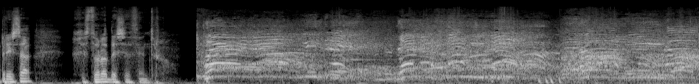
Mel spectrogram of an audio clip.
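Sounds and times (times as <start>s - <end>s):
speech: 0.0s - 1.8s
crowd of protesters chanting a slogan: 2.0s - 6.9s.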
